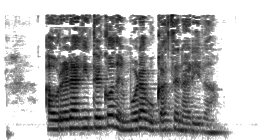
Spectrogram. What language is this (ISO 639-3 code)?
eus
